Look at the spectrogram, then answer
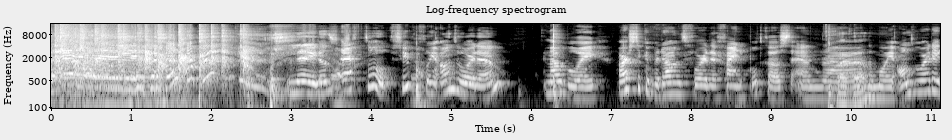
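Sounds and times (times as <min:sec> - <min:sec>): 
cheering: 0:00.0 - 0:02.5
applause: 0:00.0 - 0:02.6
laughter: 0:00.0 - 0:03.9
speech: 0:03.2 - 0:11.1.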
